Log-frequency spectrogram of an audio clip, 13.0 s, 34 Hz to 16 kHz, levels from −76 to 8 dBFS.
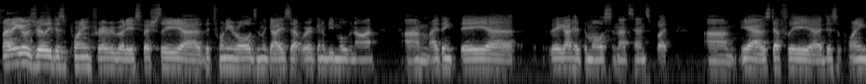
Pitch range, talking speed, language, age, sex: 100-110 Hz, 210 wpm, French, 20-39, male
